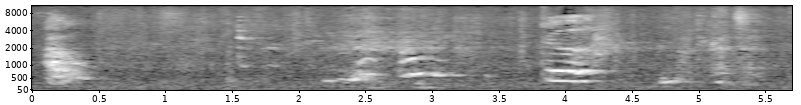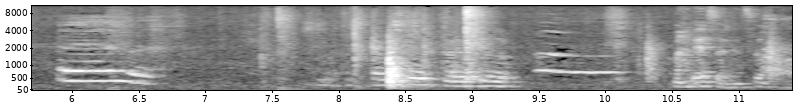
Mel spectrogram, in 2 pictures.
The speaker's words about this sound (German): Katzen. Du hältst die Katze nochmal. Miau!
